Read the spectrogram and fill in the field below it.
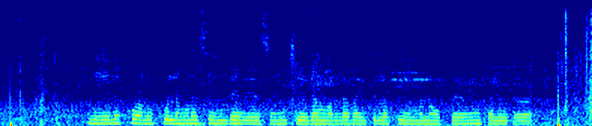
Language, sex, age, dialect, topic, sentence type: Telugu, female, 25-30, Telangana, agriculture, question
